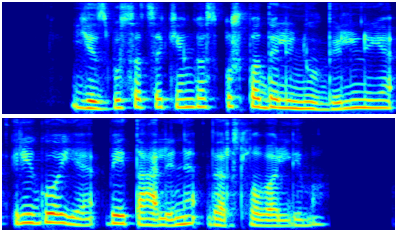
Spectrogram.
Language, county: Lithuanian, Kaunas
